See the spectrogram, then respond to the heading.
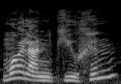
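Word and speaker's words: Möbel und Küchen: Dime, no, pues dime cómo se pronuncia. – Ankyuchen. – Ankyuchen, vale, pues Ankyuchen. Mobile Ankyuchen, que significa muebles y cocinas en alemán.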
